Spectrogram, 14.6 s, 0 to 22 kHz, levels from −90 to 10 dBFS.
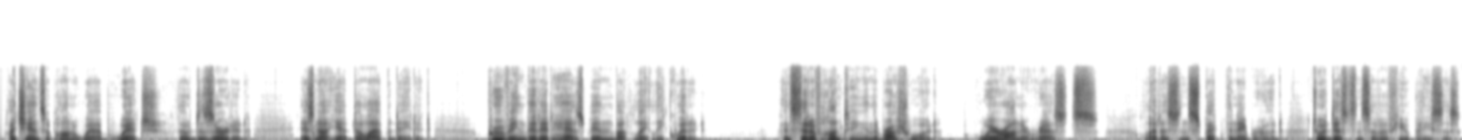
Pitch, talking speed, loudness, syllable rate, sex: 115 Hz, 170 wpm, -22 LUFS, 5.5 syllables/s, male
